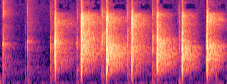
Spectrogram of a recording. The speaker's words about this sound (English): Everyone give a round of applause for Crew Continuum, everybody.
